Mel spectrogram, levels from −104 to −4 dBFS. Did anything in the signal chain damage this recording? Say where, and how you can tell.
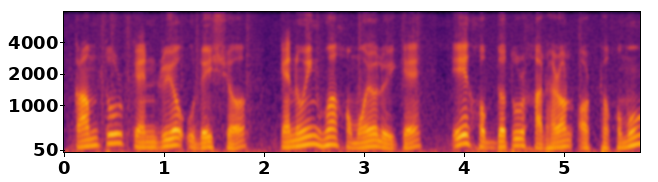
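Yes, in call processing. From 1.96 to 2.16 s and 3.72 to 3.88 s, the pause background turns into steady, featureless hiss at nearly unchanged level. This is comfort noise in place of the background, likely from discontinuous transmission, with the receiver synthesising shaped noise.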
